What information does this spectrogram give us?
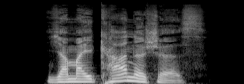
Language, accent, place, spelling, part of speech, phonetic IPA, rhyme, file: German, Germany, Berlin, jamaikanisches, adjective, [jamaɪ̯ˈkaːnɪʃəs], -aːnɪʃəs, De-jamaikanisches.ogg
- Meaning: strong/mixed nominative/accusative neuter singular of jamaikanisch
